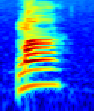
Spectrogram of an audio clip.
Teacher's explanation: The first tone is high and leveled from degree 5 to 5.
